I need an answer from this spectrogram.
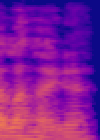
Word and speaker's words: Lahaina: I've always pronounced it Lahaina, right? Yeah, Lahaina.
